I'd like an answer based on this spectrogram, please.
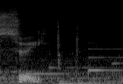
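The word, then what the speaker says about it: すい: Uh the reading changes and water is pronounced as sui.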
